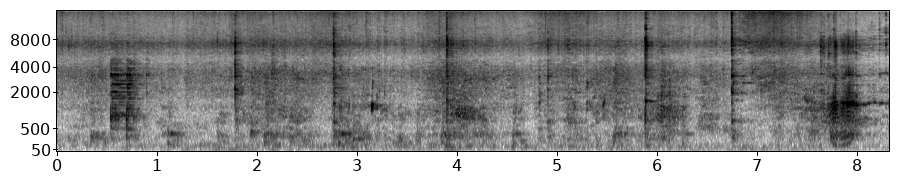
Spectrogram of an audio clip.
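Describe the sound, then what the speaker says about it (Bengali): Water goes into a pan of frying spices for a thin katla fish curry, raising a loud, close sizzle and bubbling, with scattered scraping and stirring clatter. "এখন এর মধ্যে আমি জল ঢেলে দেবো, ঝোলটা দিয়ে দেবো"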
